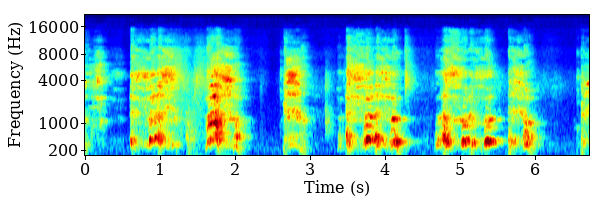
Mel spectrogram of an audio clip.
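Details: Coughing fit: an adult man coughs in a rapid run of harsh, wet bursts with short strained breaths between them, gasping after trying a new cannabis vape cartridge.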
